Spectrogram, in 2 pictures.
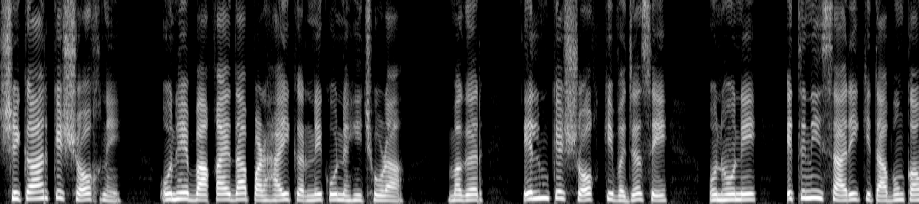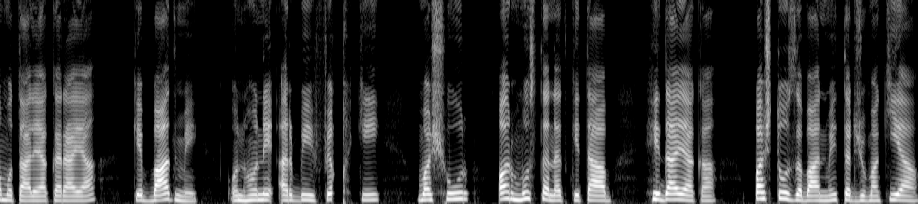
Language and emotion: Urdu, neutral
